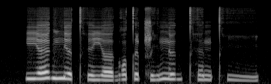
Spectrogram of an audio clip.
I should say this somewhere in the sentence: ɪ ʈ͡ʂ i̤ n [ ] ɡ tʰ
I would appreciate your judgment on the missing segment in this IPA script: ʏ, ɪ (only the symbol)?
ʏ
